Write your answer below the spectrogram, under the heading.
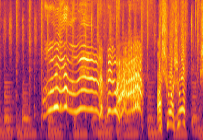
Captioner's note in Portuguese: imitando o corvo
